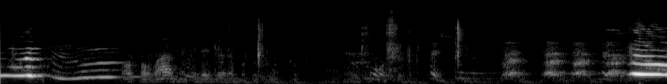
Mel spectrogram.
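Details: Husky named Molly lets out a smooth falling howl that slides down and levels off, then soft voices and quiet knocks follow before a second loud tonal cry begins at the end.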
